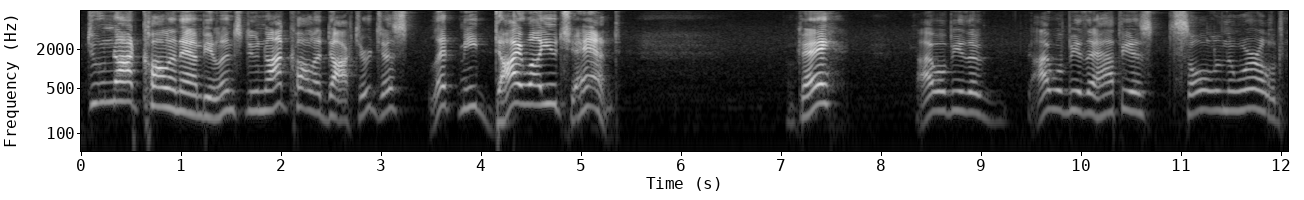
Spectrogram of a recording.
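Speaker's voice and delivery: gleeful instructions. Pretend. Telling the audience his wish to die in kirtan, joyful loud orders. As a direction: lay down the rules with delighted glee.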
